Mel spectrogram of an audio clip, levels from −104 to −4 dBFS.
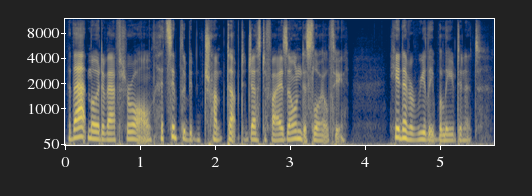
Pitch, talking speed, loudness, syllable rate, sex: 175 Hz, 230 wpm, -23 LUFS, 7.2 syllables/s, female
